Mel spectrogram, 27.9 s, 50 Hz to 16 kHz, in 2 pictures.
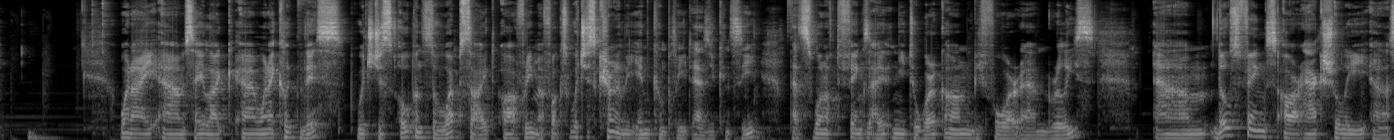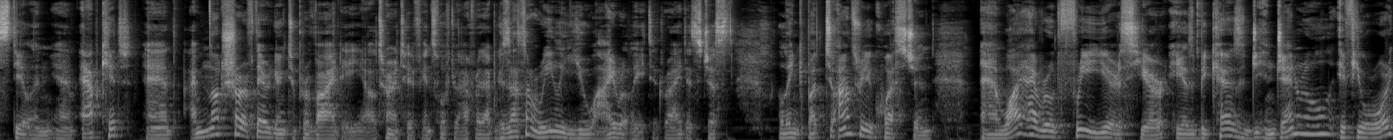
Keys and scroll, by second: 7.2 super+w.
